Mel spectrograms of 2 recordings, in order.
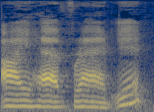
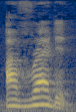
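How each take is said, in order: First: 'Have' is said as a full separate word. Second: 'Have' is shortened to a v sound. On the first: The speaker calls it wrong. "Jadi bukan" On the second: The speaker calls it right.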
